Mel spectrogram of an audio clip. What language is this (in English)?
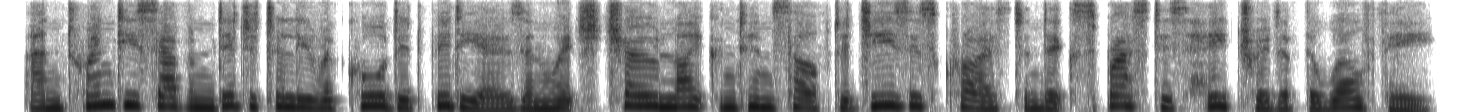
English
